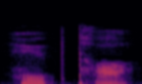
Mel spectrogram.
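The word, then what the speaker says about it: ὑπό: see over the word hupo, it says HYPO as the phonetic pronunciation, but when you do click on that strong number, it will explain to you the pronunciation is hupo.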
